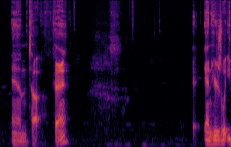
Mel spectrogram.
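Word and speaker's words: أنت: Anta and anti, the guy-girl thing, the male-female thing, is spelled the same.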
